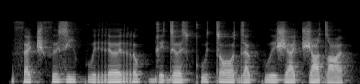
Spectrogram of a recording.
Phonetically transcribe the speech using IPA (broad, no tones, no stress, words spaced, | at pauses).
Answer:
θat͡ʃθɨzikʷe rɜrɔkʷ ɡedɜzkʷʼɨ tɔda kʷeʒa t͡ʃidˤɜ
